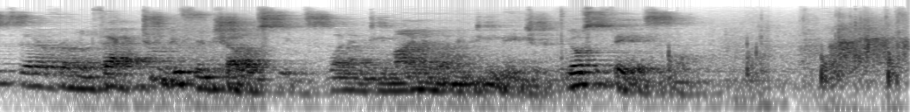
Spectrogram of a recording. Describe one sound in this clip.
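An older woman speaks calmly into a microphone in a large hall.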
